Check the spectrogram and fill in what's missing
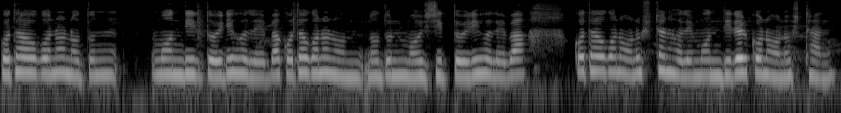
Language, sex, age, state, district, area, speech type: Bengali, female, 18-30, West Bengal, Cooch Behar, urban, spontaneous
